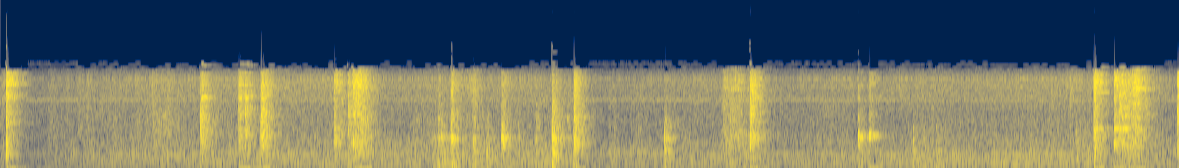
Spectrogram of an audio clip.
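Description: Kitchen clatter: dishes and utensils clinking and knocking on a counter, in scattered single strikes with a busier cluster near the end, over a steady low hum.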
